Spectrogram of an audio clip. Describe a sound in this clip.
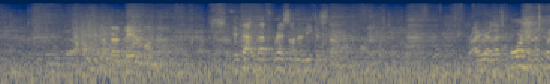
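Men in the audience shout encouragement in a large echoing room.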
